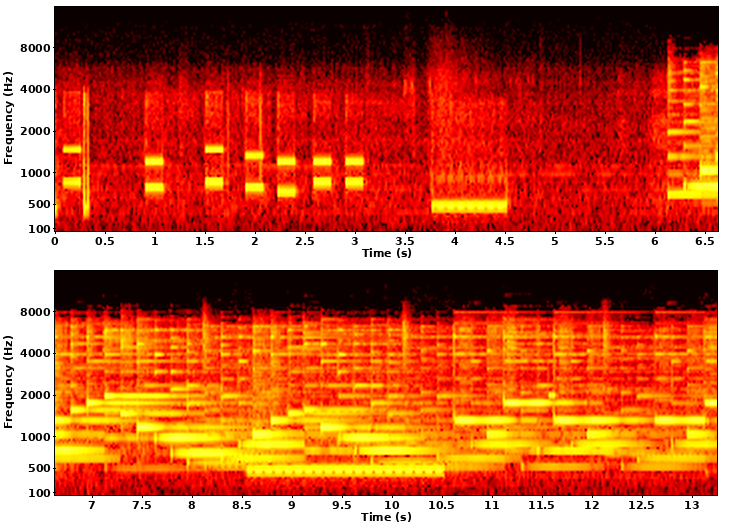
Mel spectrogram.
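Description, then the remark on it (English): A quick series of keypad dialing beeps and a short steady tone, then a loud, bright melodic phone ringtone plays continuously for several seconds, with no one talking. “I'll unblock this number and show you what happens when I actually get a number, because it will say the number of the person who called.”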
